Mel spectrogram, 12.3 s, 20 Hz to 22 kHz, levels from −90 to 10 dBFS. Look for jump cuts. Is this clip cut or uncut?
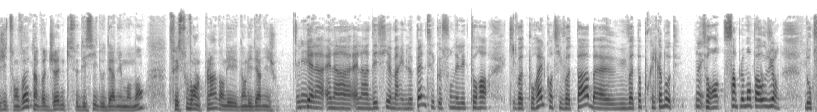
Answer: uncut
